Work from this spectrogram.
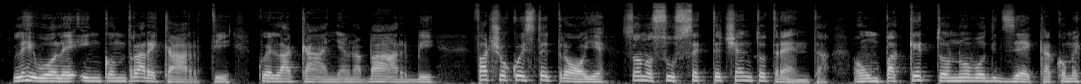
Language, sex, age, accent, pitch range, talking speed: Italian, male, 20-39, native, 115-160 Hz, 120 wpm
